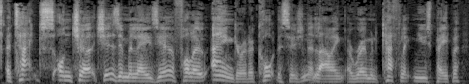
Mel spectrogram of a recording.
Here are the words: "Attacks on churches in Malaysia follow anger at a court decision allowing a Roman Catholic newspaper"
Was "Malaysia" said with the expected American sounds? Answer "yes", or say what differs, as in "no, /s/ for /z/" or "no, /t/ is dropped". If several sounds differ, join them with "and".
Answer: no, /z/ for /ʒ/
